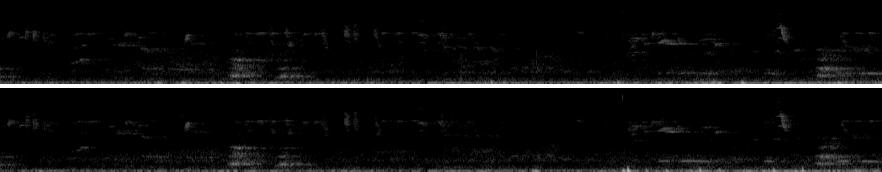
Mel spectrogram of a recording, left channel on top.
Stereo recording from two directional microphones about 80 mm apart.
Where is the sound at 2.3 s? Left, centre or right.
Centre.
